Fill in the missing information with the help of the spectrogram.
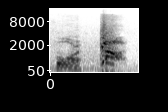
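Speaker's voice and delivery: "For God" hit loud and short; short shout. Shown as a demonstration. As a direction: blast the words out in one burst. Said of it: "You can do better".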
